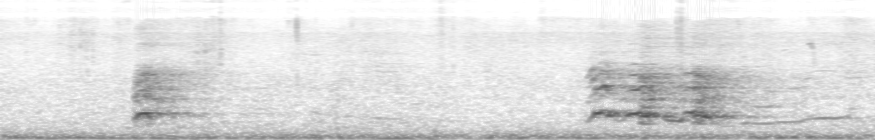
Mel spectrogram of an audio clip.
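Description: A cat meowing twice: a short meow just under a second in, then a longer meow about three seconds in that drops in pitch at its end.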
